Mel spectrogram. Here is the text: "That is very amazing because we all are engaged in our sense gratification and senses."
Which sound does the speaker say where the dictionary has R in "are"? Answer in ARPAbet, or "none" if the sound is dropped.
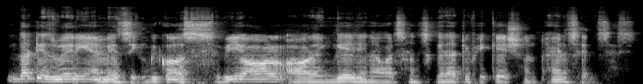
L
